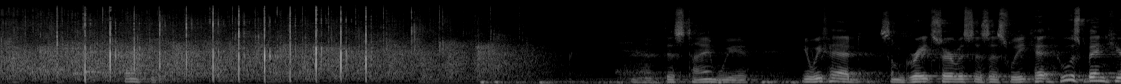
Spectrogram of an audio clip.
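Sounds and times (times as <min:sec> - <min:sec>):
audience applause: 0:00.0 - 0:05.4
speech: 0:01.2 - 0:01.7, 0:06.7 - 0:11.2.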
